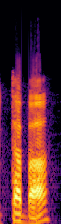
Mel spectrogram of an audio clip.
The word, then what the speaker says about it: tabac: Mais attention dans tabac le C ne se prononce pas.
